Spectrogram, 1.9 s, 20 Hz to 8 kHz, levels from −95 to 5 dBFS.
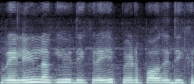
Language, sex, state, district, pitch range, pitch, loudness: Hindi, female, Chhattisgarh, Raigarh, 210-230 Hz, 220 Hz, -14 LUFS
